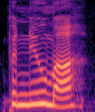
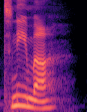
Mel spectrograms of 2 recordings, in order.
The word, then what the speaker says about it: pneuma: But in the New Testament, you'll see a word, it looks like pneuma, right? But it's really pronounced more like tnema. That's how you say it. It's like a quick T sort of a sound at the beginning.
